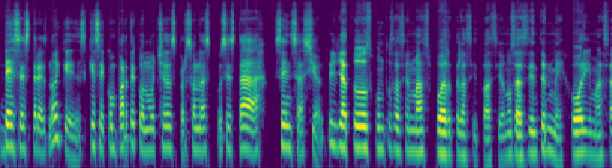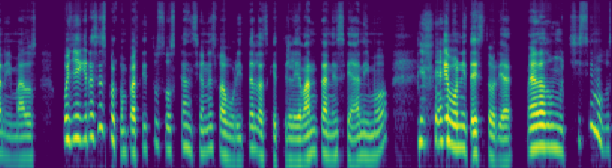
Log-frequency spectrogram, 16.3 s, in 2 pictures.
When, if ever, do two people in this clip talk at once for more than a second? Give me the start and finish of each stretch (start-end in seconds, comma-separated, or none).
none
